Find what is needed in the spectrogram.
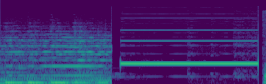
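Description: A short burst of music holding one steady chord, then a steady electronic beep at a single high pitch lasting about a second, which cuts off suddenly.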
